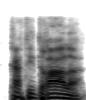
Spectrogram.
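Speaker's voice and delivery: Kathedrale said the German way; German Kathedrale, throaty r; German pronunciation. Shown as a demonstration. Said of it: "in German".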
